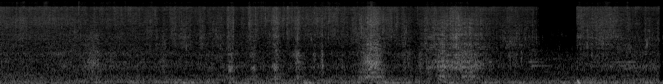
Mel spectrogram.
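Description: A pressure washer wand rinses the spoked wheels of a 2019 Subaru WRX, giving a steady, close hiss of spraying water with small surges and splashes throughout.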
